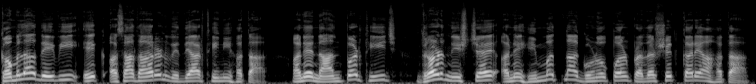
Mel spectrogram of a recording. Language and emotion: Gujarati, neutral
